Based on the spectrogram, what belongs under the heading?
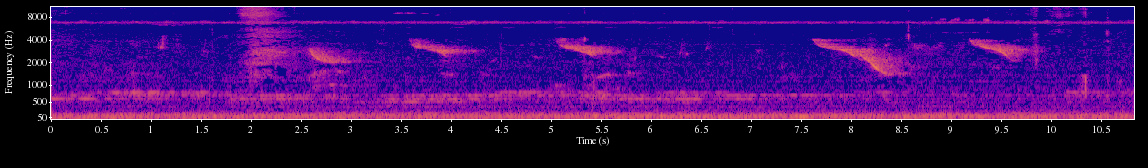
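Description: A forest bird calling: five clear whistles, each sliding down in pitch, spaced a second or so apart from about two and a half seconds in, the fourth one longer and dropping further than the rest. A steady low rumble lies under them.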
